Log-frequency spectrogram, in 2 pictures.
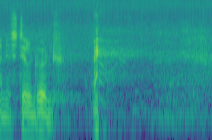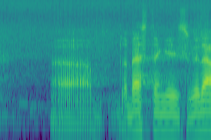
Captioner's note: laughs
